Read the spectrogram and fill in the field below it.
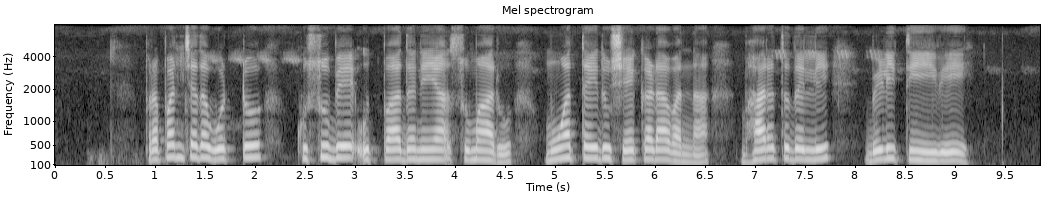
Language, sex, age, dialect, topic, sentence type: Kannada, female, 18-24, Coastal/Dakshin, agriculture, statement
